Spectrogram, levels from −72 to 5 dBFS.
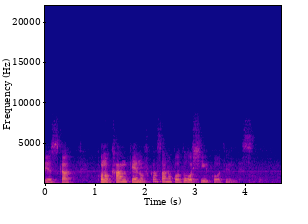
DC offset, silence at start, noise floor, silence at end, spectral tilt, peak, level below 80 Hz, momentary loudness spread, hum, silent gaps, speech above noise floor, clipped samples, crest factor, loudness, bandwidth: under 0.1%; 0 s; -49 dBFS; 0 s; -6.5 dB/octave; -8 dBFS; -76 dBFS; 23 LU; none; none; 21 dB; under 0.1%; 22 dB; -28 LUFS; 13 kHz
